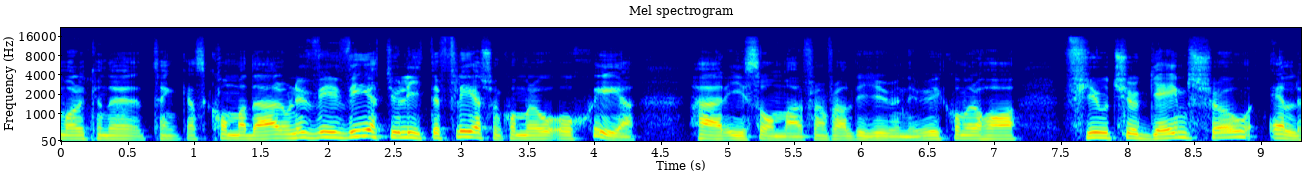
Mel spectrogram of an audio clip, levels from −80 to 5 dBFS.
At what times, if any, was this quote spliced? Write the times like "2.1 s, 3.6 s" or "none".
none

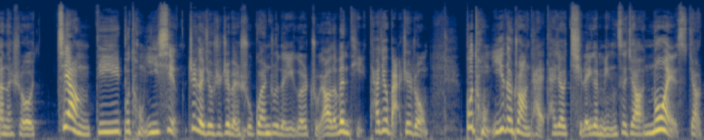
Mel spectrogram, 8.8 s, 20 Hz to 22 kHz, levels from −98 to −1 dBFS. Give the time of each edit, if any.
none

